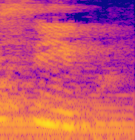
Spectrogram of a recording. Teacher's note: с м'який приголосний тому що після нього стоїть звук і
